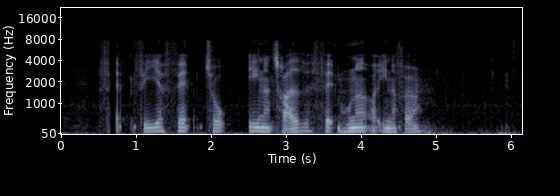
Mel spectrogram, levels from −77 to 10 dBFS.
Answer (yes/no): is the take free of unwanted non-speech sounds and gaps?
no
